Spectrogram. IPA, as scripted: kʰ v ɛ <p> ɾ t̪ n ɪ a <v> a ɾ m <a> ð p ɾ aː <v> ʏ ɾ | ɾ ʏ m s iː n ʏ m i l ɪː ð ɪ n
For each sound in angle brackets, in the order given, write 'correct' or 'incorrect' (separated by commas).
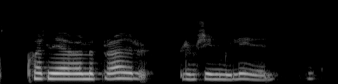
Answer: incorrect, correct, incorrect, incorrect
